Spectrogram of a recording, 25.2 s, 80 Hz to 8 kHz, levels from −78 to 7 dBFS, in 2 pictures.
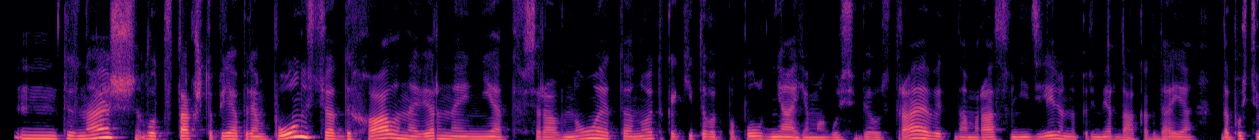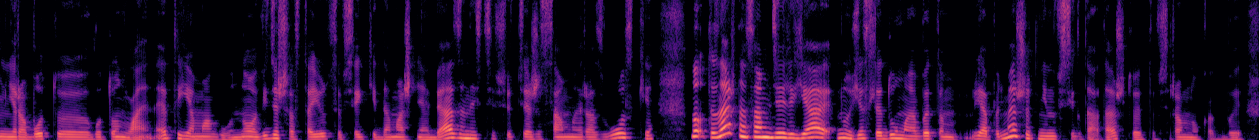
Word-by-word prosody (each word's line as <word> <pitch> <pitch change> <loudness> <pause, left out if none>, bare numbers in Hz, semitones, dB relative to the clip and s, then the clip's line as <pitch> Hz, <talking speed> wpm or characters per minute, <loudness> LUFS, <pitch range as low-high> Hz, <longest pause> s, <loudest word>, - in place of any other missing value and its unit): М, 180 -6 0
ты 170 +1 -2
знаешь, 235 +9 +4
вот 165 0 -3
так, 170 0 +3
чтоб - - -7
я 165 -1 +2
прям 155 -3 -2
полностью 260 - +6
отдыхала, 170 +6 +2
наверное, 165 -2 -1
нет. 145 -2 -2
Всё - - -6
равно 140 +9 0
это, 175 -4 -3
ну, 155 +4 -2
это 185 +1 -7
какие-то, 155 0 -6
вот, 140 -1 -6
по 145 - -9
полдня 145 -1 -1
я 125 0 -2
могу 125 0 -3
себе 125 +2 -9
устраивать, 155 +5 -1
там, 130 -2 -5
раз 140 +2 -3
в - - -5
неделю, 140 +7 -1
например, 140 -1 -5
да, 130 -3 -5
когда 125 +1 -8
я, 135 -1 -5 0.2
допустим, 150 +2 -4
не 145 - +2
работаю, 140 -1 -1
вот, 135 0 -8
онлайн. 140 -4 -2
Это 195 +2 -3
я 165 -4 -1
могу, 145 -5 -4
но, 145 +3 0
видишь, 190 +5 -1
остаются 145 0 -4
всякие 135 0 -7
домашние 135 -1 -3
обязанности, 195 - +2
всё - - -11
те 145 +1 -5
же 140 +1 -7
самые 140 0 -3
развозки. 180 - -2 0.4
Но 310 0 +6
ты 255 -4 +3
знаешь, 410 - +7
на 300 - +9
самом 275 -2 +9
деле 250 -2 +6
я, 240 +4 +5
ну, 225 -1 +2
если 200 -1 0
думая 180 -4 +1
об 160 +2 -3
этом, 150 -6 -2
я 170 -3 -1
понимаю, 285 +11 +2
что 310 - -2
это 185 -2 -7
не 165 - 0
навсегда, 155 -7 -6
да, 165 - -2
что 130 - -8
это 125 -1 -10
всё 125 +1 -15
равно 130 -3 -4
как 120 - -18
бы 125 0 -9
155 Hz, 185 wpm, -23 LUFS, 135-180 Hz, 0.4 s, на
